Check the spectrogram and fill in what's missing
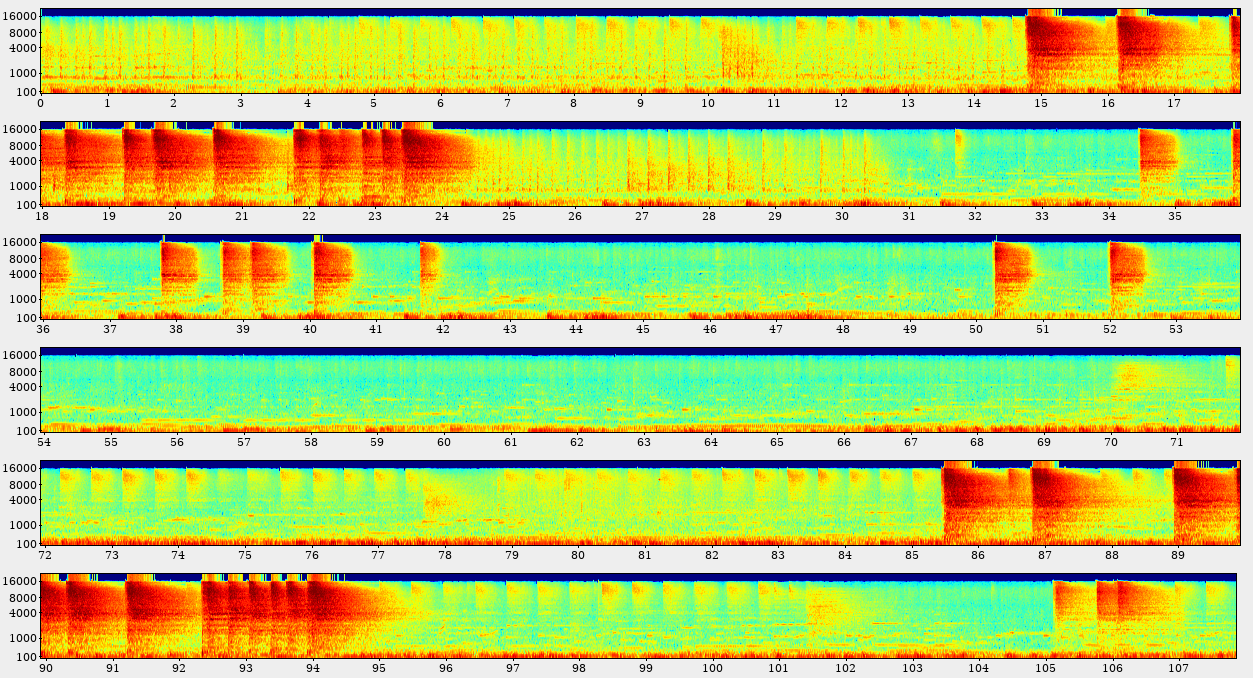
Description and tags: Noisy Xylophone, Snare and Cymbal Ambience
Xylophones, cymbals and snares practicing.
percussive, noisy, snare, music, cacophonous, band-practice, band, ambience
